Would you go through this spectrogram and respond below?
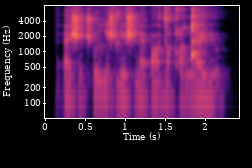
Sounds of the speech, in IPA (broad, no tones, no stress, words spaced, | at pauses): ʔæʃʌ t͡ʃʼʊʎæʃ lʲæʃnæ ʔɒ dʊqʼʊ ŋ͡ǃælʲʊ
